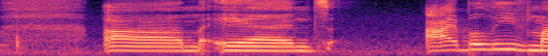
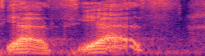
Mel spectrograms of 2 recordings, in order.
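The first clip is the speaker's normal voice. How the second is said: whispered; 7 semitones lower, 3 dB quieter than usual. Acted. Whispered low echo of yes.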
